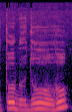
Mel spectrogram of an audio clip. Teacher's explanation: با ساکن ہے تو یہاں پہ ہم قلقلہ کریں گے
